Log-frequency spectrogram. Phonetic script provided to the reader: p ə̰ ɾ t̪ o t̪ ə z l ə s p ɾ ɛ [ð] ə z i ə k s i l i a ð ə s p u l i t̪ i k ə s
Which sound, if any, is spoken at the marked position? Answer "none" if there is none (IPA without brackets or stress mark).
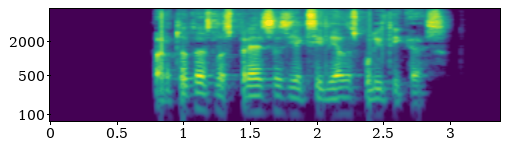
z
